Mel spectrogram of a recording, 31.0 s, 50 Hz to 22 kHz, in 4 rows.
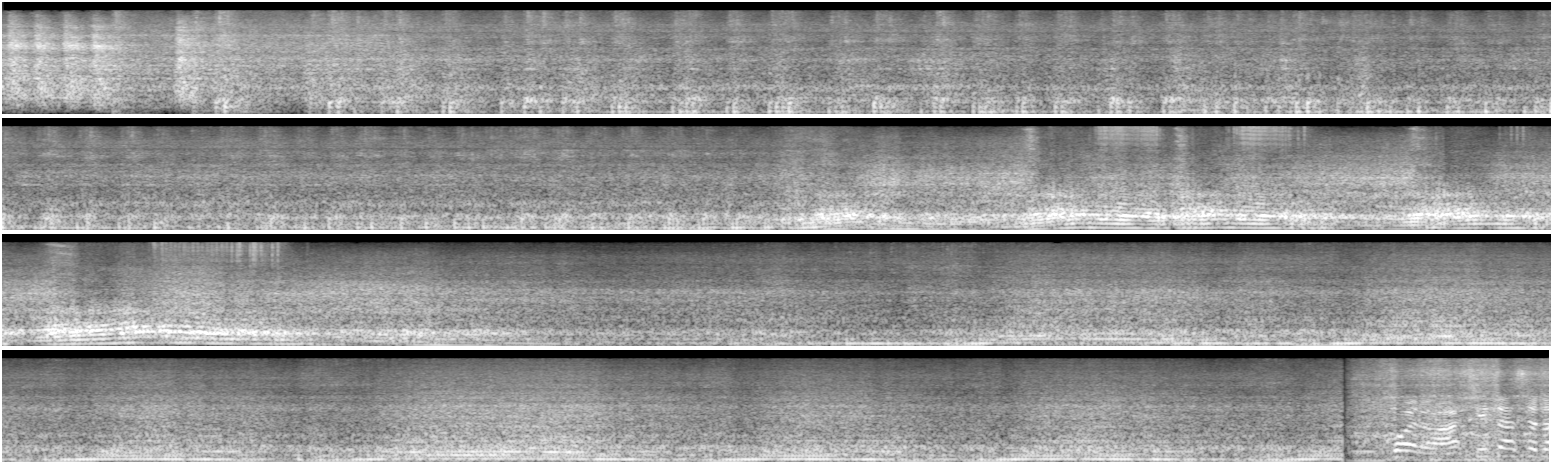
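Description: Chevrolet Corsa's 2.0 8-valve four-cylinder engine heard from behind at the tailpipe, running through a newly fitted exhaust manifold. About twelve seconds in it is revved several times in quick succession, the pitch climbing and falling; from about twenty seconds the engine speed rises and falls in a steady rhythm.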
